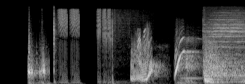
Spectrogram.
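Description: Cartoon sound effects of an animated logo sting: a quick run of short pops and springy boings, the last two sliding upward in pitch.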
